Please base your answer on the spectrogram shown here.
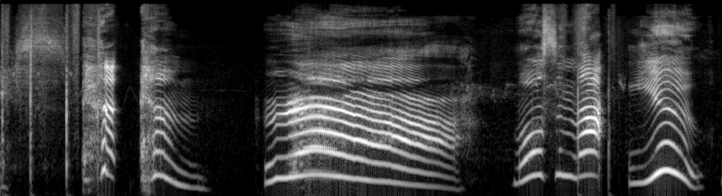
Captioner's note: roaring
